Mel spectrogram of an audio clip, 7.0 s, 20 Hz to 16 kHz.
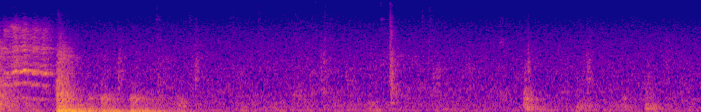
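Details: One-day-old goat kids of Hikari at Yoshigake goat farm, a handmade farm in Japan, 17 April 2024; a short harmonic bleat opens, over low rumbling handling noise, followed by quieter scattered knocks and rustles.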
